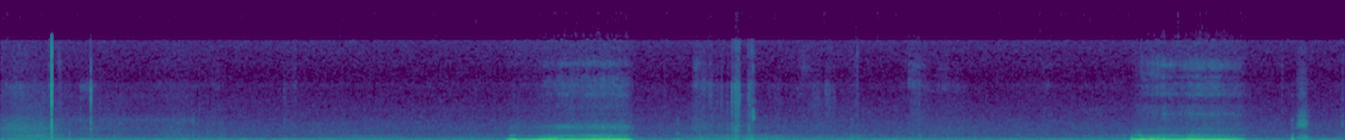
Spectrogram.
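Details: Sleeping pet dog snoring indoors; two buzzy, droning snores, each about a second long and roughly six seconds apart, with quiet room noise in between.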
